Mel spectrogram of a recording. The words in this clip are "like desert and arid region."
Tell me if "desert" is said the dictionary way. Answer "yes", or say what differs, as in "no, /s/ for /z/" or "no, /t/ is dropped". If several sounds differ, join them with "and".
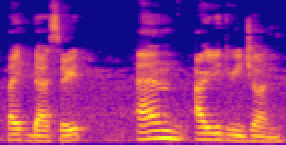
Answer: no, /s/ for /z/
